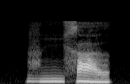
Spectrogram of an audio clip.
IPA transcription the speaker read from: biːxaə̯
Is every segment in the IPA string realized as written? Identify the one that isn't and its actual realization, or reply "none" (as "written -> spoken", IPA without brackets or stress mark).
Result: b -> v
